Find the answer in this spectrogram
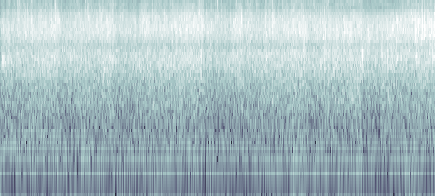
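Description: Heavy rain pouring down in a thunderstorm, a dense, steady hiss with no break.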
